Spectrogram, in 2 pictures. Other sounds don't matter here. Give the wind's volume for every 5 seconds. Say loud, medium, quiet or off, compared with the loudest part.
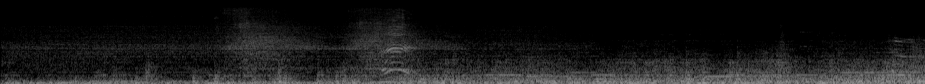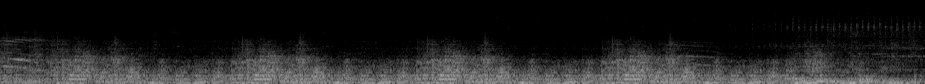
quiet, medium, loud, loud.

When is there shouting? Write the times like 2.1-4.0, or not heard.
3.8-4.2, 8.8-9.8, 15.9-16.6.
